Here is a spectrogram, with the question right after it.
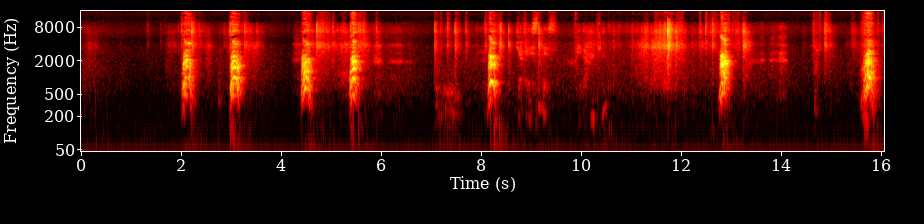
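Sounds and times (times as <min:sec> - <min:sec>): puppy barking: 0:02.0 - 0:02.4, 0:03.0 - 0:03.3, 0:04.4 - 0:04.7, 0:05.4 - 0:05.7, 0:08.1 - 0:08.5, 0:12.8 - 0:13.1, 0:15.6 - 0:16.0.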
